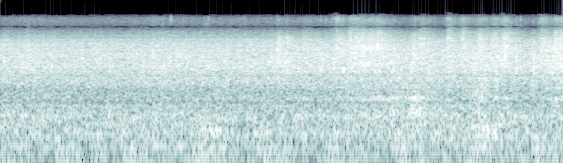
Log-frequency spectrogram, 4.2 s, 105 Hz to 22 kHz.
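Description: Windshield washer fluid pouring in a steady stream from a jug into a 2020 Audi Q5's washer reservoir, a continuous splashing hiss.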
